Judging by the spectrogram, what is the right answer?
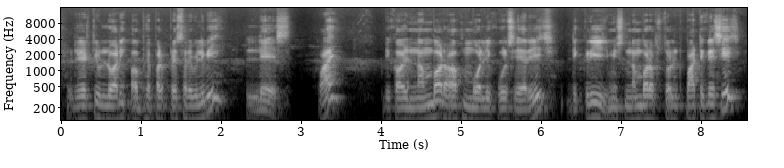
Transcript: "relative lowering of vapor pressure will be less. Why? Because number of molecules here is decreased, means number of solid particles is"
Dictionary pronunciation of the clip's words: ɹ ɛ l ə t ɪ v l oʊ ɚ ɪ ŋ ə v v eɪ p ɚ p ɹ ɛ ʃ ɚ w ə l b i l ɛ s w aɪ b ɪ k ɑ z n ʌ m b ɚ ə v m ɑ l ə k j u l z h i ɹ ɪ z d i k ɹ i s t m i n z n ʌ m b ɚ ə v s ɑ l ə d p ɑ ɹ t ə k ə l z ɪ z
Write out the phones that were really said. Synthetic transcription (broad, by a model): ɹ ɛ l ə t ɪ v l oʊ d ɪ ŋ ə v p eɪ p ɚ p ɹ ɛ s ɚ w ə l b i l ɛ s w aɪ b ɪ k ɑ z n ʌ m b ɚ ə p m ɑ l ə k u l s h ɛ ɹ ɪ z d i k ɹ i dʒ m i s n ʌ m b ɚ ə p s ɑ l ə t p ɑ ɹ t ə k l s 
